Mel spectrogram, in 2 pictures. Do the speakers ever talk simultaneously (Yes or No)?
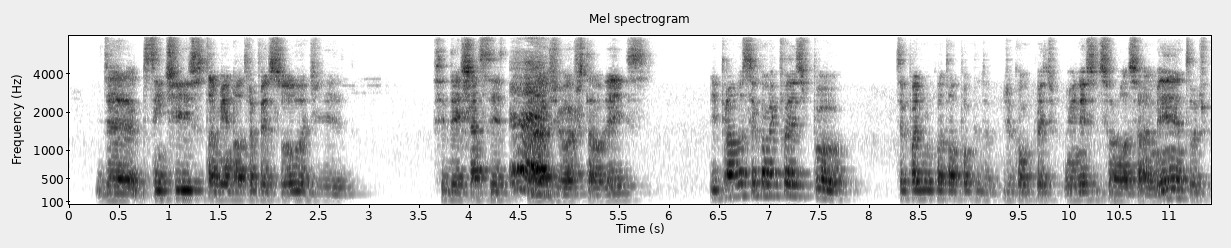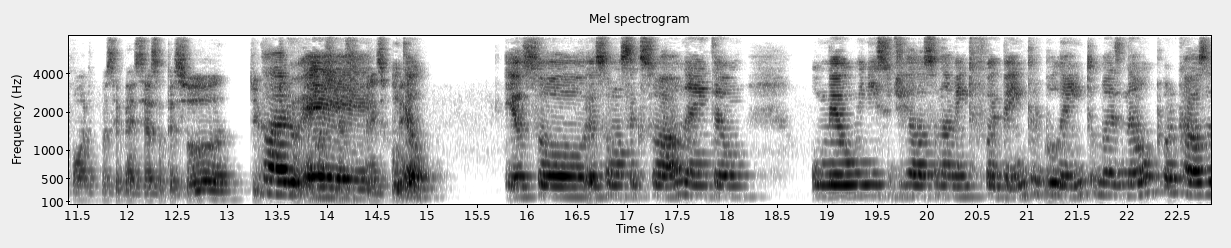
Yes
